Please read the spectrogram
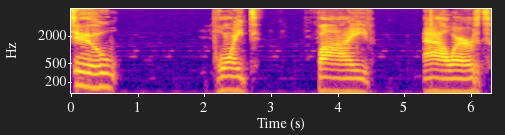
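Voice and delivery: very slow, lagging, drawn-out machine voice. Answering how long it is until Mustafar, very slow. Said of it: "You said that really slow".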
